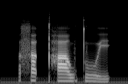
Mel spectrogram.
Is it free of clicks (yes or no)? yes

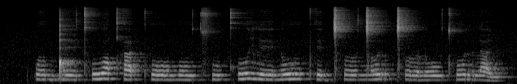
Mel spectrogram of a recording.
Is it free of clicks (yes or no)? no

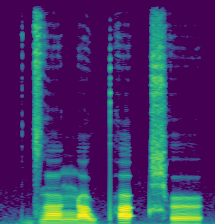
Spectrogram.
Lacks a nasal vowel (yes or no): no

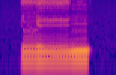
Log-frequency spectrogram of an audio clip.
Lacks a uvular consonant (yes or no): yes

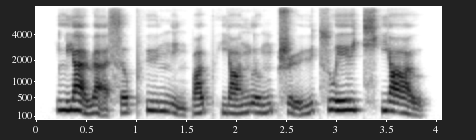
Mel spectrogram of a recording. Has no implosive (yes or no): yes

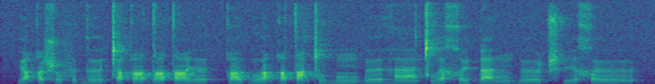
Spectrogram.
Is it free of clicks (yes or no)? no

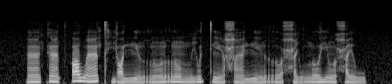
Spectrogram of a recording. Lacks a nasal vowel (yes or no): no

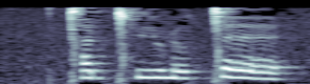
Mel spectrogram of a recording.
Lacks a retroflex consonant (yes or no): no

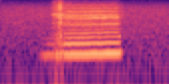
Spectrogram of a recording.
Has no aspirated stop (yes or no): yes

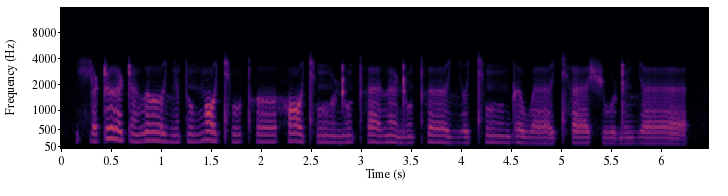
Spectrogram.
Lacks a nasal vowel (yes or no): no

